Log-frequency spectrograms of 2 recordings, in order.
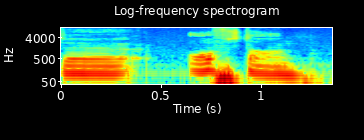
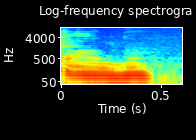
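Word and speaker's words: Ofstân: How would you pronounce that? – That's actually in Frisian. I don't speak Frisian, but it's Ofstan. – Okay. Ofstan.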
